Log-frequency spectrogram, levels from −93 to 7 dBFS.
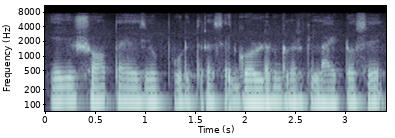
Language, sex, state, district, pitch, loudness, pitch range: Hindi, male, Bihar, Patna, 110 Hz, -17 LUFS, 110-115 Hz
